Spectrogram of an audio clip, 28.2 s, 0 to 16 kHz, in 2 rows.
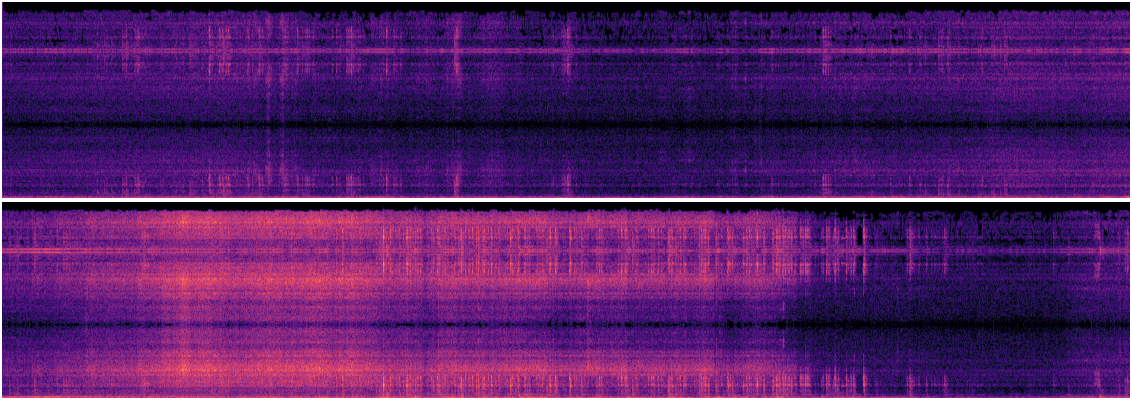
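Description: Hummer H2 driving, heard from a camera mounted on its roof: a steady low engine and road drone with a light, irregular rattle from the roof rack's cross bar. Wind noise on the microphone grows much louder in the middle, and the level drops briefly near the end.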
